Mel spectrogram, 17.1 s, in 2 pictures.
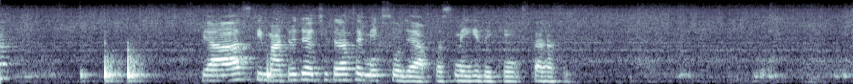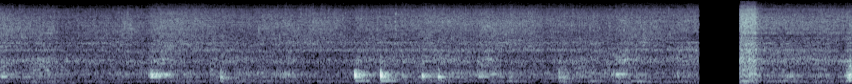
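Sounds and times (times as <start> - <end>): masala sizzling in oil: 0.0 - 17.0
spatula scraping and knocking pot: 0.2 - 1.6, 6.5 - 9.1, 9.8 - 15.1.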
